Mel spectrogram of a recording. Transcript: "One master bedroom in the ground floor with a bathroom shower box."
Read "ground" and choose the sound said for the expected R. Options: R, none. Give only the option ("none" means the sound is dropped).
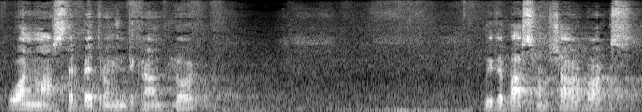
R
